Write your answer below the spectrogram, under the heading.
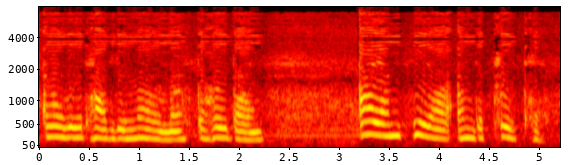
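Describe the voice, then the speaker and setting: A woman's voice: medium pitch, measured pace, close to an everyday voice. A woman playing a proud, melancholy young princess in 1980s radio drama, formal and theatrical in her delivery. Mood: haughty protest. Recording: dull, noisy vintage radio broadcast.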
